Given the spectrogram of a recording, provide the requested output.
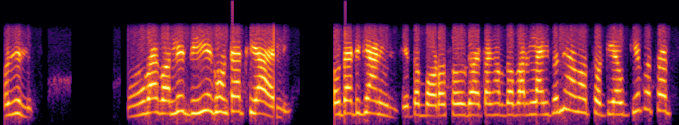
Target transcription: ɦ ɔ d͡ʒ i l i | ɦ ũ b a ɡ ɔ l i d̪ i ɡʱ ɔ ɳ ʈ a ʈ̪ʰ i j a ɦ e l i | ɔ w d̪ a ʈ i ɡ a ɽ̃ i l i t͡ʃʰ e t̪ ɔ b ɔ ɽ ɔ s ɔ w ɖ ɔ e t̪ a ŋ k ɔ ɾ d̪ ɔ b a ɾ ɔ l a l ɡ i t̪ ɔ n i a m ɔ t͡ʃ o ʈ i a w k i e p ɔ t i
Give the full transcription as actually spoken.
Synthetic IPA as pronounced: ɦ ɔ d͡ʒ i l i | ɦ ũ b a ɡ ɔ l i d̪ i ɡʱ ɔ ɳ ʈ a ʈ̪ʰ i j a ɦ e l i | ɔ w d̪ a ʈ i ɡ a ɽ̃ i l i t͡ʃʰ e t̪ ɔ b ɔ ɽ ɔ s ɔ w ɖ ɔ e t̪ a ŋ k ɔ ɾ d̪ ɔ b a ɾ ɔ l a ɡ i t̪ ɔ n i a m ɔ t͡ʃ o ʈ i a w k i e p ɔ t a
